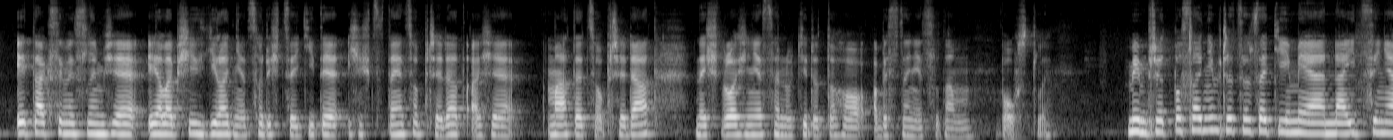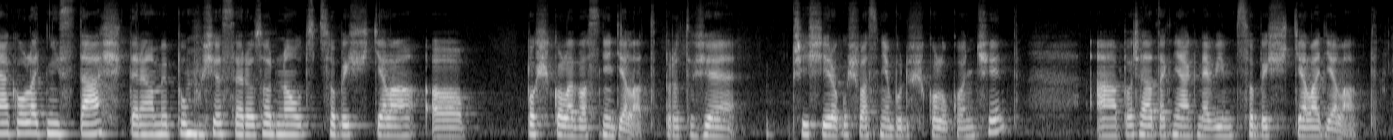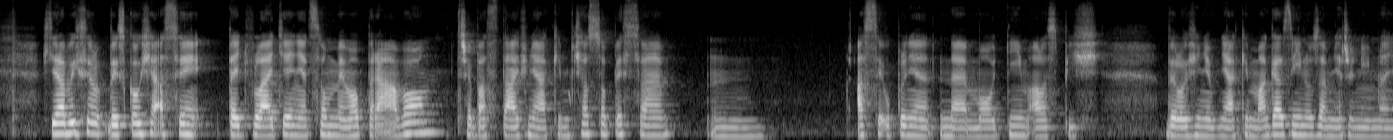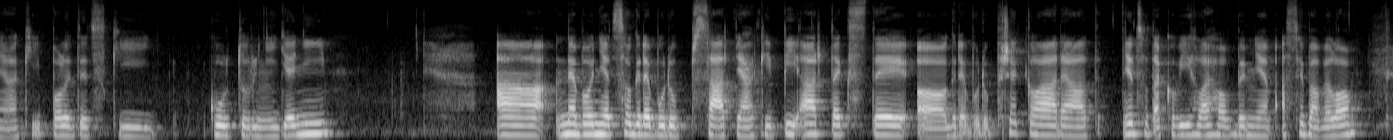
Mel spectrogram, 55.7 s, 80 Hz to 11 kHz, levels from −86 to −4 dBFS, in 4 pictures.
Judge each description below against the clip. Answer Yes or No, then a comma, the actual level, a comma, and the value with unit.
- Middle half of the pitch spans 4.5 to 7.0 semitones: No, narrow, 2.6 semitones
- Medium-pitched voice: Yes, medium, 180 Hz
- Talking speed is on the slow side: No, average, 130 wpm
